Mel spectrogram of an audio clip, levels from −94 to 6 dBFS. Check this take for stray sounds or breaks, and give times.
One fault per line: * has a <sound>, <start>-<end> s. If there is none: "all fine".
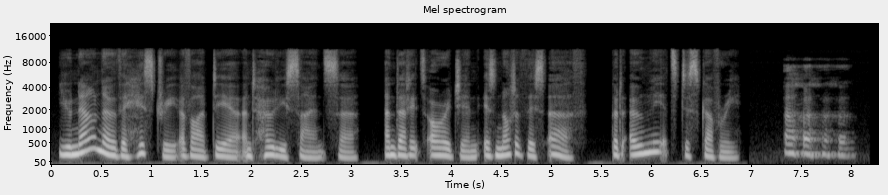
* has a laugh, 7.3-8.1 s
